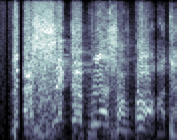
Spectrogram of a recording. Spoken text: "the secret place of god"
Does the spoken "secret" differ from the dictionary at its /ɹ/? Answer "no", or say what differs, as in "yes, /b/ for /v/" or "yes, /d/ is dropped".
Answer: yes, /ɹ/ is dropped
